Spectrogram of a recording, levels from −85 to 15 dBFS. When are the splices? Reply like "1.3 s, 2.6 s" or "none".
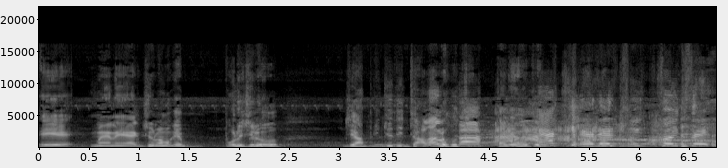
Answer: none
